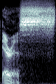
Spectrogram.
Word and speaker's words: Eris: a very roundabout way this here is Eris that's the proper way to pronounce it with a lung s at the end and Eris discovered in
